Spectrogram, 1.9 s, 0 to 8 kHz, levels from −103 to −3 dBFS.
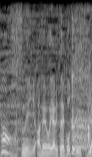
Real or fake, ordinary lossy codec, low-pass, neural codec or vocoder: fake; none; none; codec, 16 kHz, 16 kbps, FreqCodec, larger model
